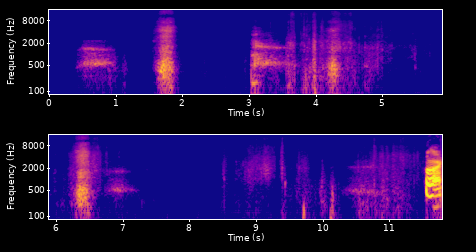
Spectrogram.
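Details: Induced sneezes: several loud, harsh, wet, sharp sneezes with thick sniffing, nose blows and breathy in-breaths between, then a closing burst.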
